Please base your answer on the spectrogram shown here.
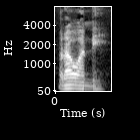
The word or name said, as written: rawane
